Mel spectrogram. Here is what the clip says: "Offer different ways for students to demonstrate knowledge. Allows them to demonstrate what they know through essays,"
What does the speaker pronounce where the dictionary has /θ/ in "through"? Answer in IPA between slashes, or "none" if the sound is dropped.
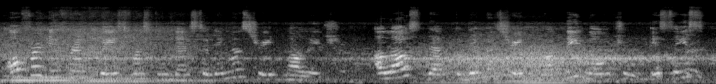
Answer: /t/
